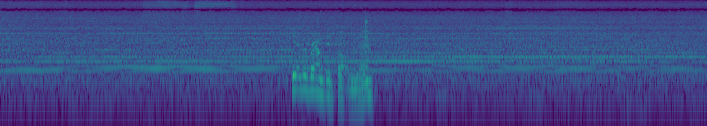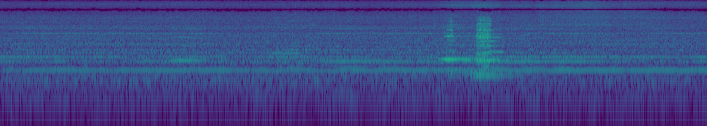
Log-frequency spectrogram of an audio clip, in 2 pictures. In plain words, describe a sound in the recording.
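A chisel scrapes and shaves wood on a spinning lathe.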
